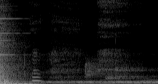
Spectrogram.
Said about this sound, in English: A moment later, the door closed with a loud thud, and all light vanished.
